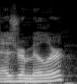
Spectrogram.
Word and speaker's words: Ezra Miller: All of a sudden, the internet is completely changing their tune on Ezra Miller. That's how you pronounce his name. If not, sorry, I'm going to call you Ezra. Urza, whatever.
